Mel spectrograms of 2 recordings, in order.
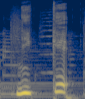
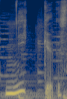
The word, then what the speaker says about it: ニッケ: インナーファクト、ニッケアクシオウールソックスです。あ、イントネーション間違えましたね。ニッケですね。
